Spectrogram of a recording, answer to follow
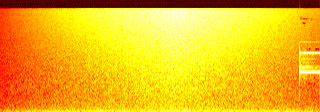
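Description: A swelling rush of hiss-like noise, a logo-intro sound effect, rising out of silence over about three seconds, easing slightly, then cut off at the end.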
